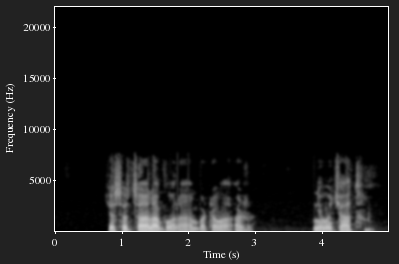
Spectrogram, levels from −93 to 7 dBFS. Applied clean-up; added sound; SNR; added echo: none; none; none; none.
